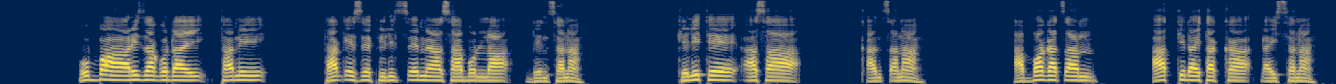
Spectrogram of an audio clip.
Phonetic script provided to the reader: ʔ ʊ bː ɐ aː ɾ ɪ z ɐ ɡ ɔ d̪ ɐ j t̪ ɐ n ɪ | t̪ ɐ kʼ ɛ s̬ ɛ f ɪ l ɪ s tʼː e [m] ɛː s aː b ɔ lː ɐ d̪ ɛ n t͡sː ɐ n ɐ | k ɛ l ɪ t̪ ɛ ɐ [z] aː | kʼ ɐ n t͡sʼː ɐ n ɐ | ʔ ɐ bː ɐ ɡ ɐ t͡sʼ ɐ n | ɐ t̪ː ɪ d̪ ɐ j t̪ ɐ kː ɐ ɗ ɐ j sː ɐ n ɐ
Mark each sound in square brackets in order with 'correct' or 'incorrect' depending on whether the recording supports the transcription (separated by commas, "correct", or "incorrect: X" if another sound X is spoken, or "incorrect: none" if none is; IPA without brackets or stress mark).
correct, incorrect: s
